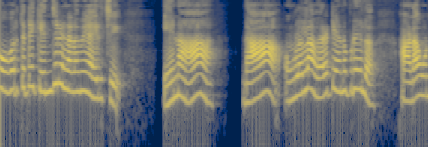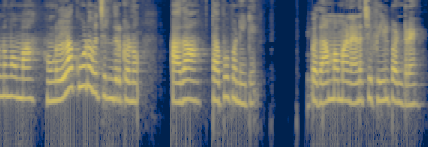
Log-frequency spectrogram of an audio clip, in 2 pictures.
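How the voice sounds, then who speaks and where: A woman's voice: extremely high pitch, pushed and bright, heavily acted. A woman playing a pleading, self-blaming mother in an amateur family drama skit. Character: pleading mother, wife of a failed son.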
